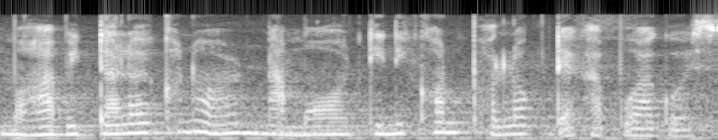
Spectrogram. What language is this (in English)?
Assamese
